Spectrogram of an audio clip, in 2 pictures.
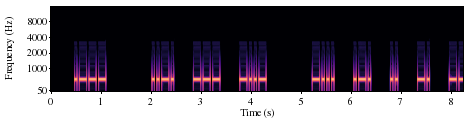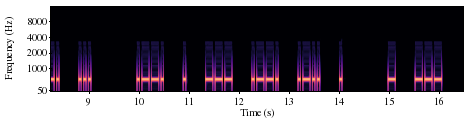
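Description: Morse code, heard as a keyed tone, about 25 wpm, spaced as for 15 wpm, 550 Hz. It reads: J FOX BRINGS PEOPLE TO
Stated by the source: Morse code news headlines sent at 15 words per minute.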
